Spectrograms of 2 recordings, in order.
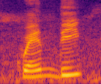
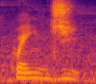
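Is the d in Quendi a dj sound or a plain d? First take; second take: plain d; dj sound. First: The d is a plain, pure d sound. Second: The d is softened toward a dj sound. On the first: The speaker calls it right. "aquele D com a pronúncia pura" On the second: The speaker calls it wrong. "e não Quendi"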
